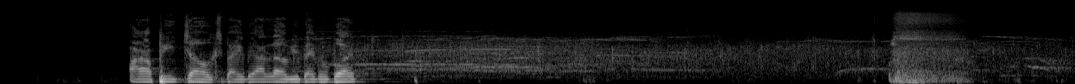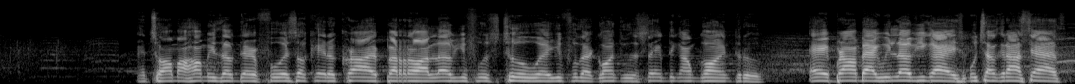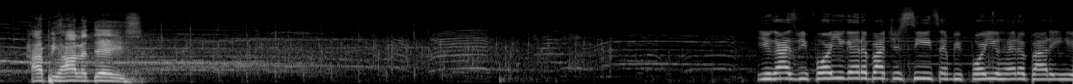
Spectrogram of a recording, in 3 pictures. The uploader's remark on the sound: Live At The Wiltern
